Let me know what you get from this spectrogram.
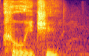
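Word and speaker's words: Kachina: it's kind of a long story so it's pronounced kichi it's not really my story to tell but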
